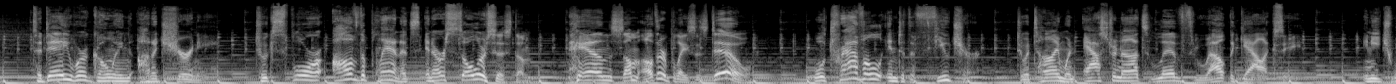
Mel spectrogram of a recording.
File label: narration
